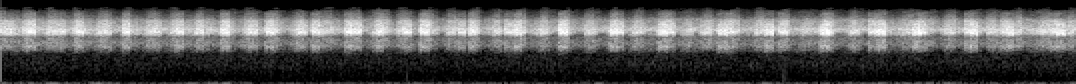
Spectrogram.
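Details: Greek cicadas in pine woodland during midsummer: an intense sizzling buzz, high and constant, throbbing several times a second in regular waves, with no birds or voices.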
